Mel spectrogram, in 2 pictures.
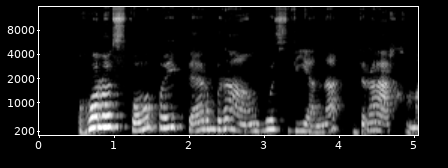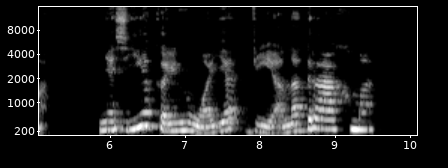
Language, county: Lithuanian, Kaunas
